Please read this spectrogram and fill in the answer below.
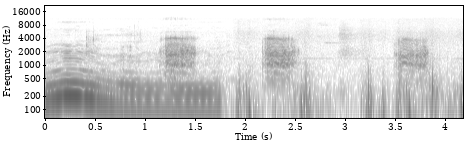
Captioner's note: crows cawing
